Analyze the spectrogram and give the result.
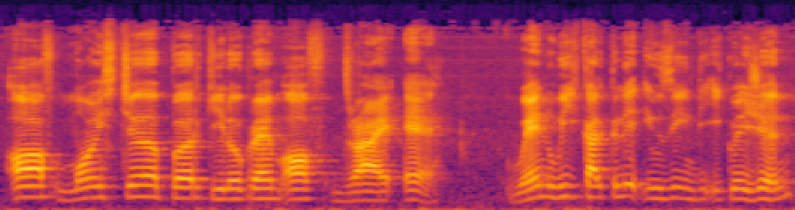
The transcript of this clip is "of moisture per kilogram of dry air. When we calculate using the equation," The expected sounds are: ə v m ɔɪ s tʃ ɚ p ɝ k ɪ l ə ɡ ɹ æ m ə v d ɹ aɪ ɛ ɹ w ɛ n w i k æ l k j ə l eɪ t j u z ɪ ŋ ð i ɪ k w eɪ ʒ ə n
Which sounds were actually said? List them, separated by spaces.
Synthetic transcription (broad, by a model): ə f m ɔɪ s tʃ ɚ p ɝ k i l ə ɡ ɹ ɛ m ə f d ɹ aɪ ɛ w ɛ n w i k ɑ l k j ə l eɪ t j u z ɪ ŋ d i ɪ k w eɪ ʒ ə n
